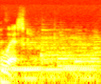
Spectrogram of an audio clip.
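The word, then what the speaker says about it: WSCC: The CDC refers to their plan as a whole school, whole community, also called WISC, W-S-C-C, and I will pronounce it WISC model throughout this presentation.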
